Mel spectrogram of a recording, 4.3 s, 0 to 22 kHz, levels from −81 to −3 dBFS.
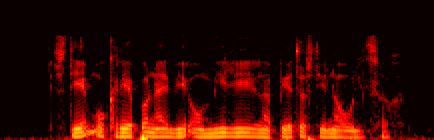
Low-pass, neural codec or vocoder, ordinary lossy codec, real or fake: none; none; none; real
